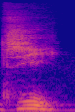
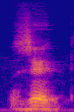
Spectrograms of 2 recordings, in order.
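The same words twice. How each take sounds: First: The letter is said in an American accent. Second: The letter is said in a British accent. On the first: "En anglais américain, elle est prononcée Z" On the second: "En anglais britannique, la lettre Z est prononcée comme en français"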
